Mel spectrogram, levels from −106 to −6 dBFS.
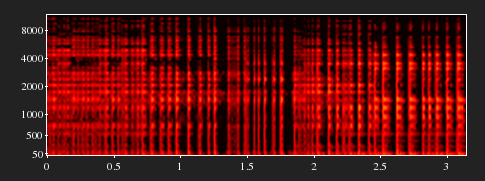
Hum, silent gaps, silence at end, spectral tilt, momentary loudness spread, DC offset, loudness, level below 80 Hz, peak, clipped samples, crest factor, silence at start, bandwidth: none; none; 0 s; -1 dB/octave; 8 LU; under 0.1%; -56 LUFS; -72 dBFS; -34 dBFS; under 0.1%; 24 dB; 0 s; 12 kHz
